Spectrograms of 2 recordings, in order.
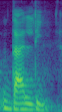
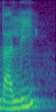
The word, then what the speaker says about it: DALL-E: generación de imágenes llamado Dalí haciendo referencia a Salvador Dalí y a Wally de la película de Pixar el modelo se escribe así como Wally pero con D este modelo funciona con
